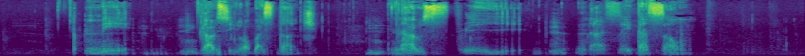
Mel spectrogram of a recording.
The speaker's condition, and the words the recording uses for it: Laryngectomy. E agora eu tenho uma voz esofágica, a qual eu conquistei através dos exercícios apresentados pela fono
